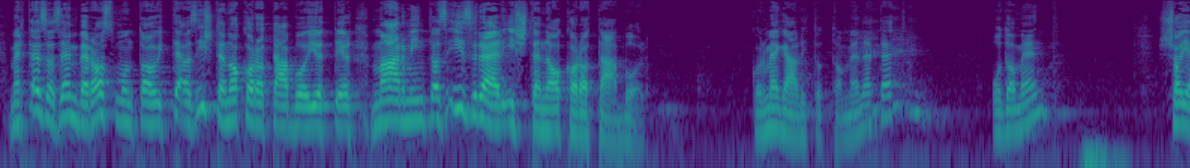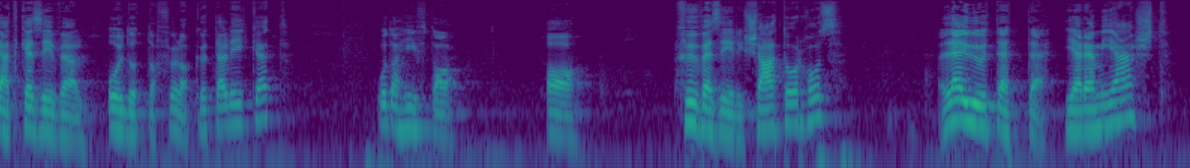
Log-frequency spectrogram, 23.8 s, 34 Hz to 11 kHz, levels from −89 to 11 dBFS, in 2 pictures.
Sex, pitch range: male, 120-165 Hz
